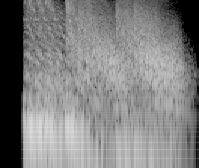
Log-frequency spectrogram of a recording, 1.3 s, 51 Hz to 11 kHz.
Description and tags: A dual mono synthetic sound created in response to a request by dubfyah.Take 2. I think the first sounded best though.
